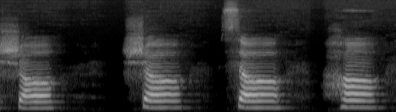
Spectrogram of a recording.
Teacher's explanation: जो मुख से वायु निकलती है वो रगड़ खाती हुई निकलती है, इसीलिए इन्हें ऊष्म व्यंजन कहते हैं।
